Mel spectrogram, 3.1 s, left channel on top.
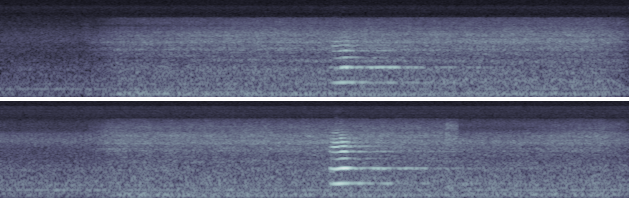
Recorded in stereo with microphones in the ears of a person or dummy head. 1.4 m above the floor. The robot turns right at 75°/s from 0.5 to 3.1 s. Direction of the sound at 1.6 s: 50° right (ahead or behind).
